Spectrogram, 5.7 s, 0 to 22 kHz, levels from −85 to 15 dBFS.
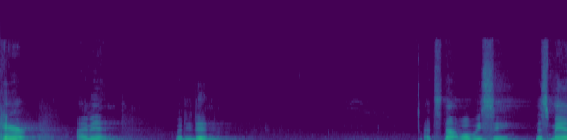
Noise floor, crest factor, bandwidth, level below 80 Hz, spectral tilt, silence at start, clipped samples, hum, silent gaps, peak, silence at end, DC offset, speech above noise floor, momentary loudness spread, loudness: -73 dBFS; 24 dB; 16 kHz; -84 dBFS; -5 dB/octave; 0 s; under 0.1%; none; none; -12 dBFS; 0 s; under 0.1%; 40 dB; 17 LU; -35 LUFS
